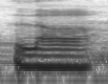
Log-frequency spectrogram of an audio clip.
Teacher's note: अतः ऐसे व्यंजन जिनके उच्चारण में जीभ श्वास वायु के मार्ग में खड़ी हो जाती है, अर्थात वायु मार्ग को अवरुद्ध कर देती है और हवा निकलने के लिए अगल बगल का रास्ता खुला हुआ होता है, तो हवा अगल बगल से निकल जाती है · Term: पार्श्विक व्यंजन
